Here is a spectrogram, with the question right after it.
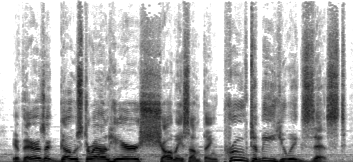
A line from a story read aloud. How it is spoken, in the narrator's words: I began to mock the idea of ghosts and loudly proclaimed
